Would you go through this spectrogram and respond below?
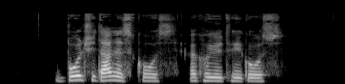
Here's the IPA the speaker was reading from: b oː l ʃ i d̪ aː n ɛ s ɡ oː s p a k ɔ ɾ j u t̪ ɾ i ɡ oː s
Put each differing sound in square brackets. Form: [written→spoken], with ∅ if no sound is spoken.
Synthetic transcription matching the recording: b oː l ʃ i d̪ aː n ɛ s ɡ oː s [p→k] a k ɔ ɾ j u t̪ ɾ i ɡ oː s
